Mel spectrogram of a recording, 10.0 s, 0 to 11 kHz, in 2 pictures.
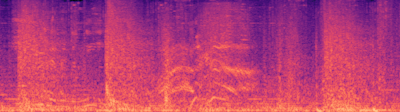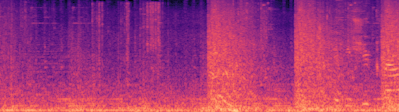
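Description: Repeated bursts of gunfire and heavy impacts in Resident Evil 4 HD on PC while fighting Krauser, with mechanical clanks between shots and a voice talking over the action.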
